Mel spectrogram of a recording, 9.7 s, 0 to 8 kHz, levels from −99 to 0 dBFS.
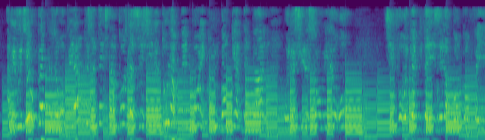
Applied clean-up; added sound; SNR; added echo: none; Piano; -1 dB; reverberation time 0.3 s.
